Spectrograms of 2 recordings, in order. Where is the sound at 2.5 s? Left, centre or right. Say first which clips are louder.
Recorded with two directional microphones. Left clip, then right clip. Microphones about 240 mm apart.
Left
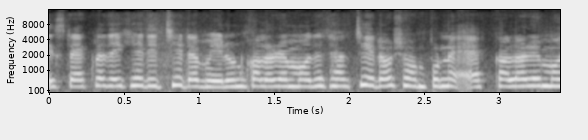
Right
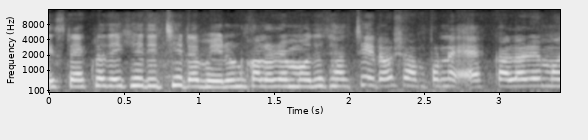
Left 1 dB; left.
